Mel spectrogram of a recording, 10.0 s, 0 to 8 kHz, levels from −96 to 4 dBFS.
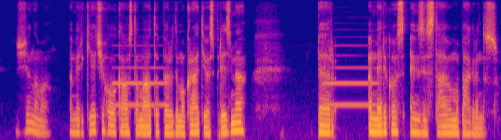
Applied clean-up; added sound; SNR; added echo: none; Wind instrument, woodwind instrument; 13 dB; none.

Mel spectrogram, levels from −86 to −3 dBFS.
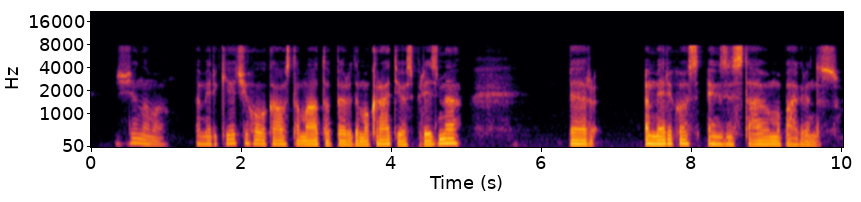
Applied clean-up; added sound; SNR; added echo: none; none; none; none.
